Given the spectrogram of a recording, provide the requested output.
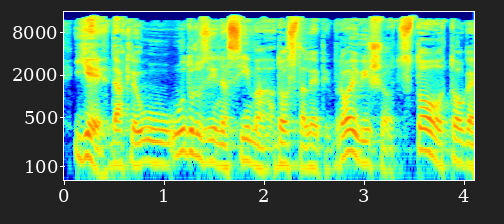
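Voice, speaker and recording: A fairly quick pace with ordinary pitch variation. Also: man. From Croatia, Hrvatsko zagorje (near Lobor, Golubovec). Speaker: communication scientist. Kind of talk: radio interview chat.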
